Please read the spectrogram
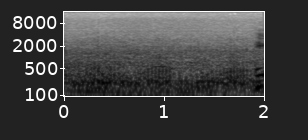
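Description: Speedway motorcycle engines running steadily, with no clear revs or gear changes.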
